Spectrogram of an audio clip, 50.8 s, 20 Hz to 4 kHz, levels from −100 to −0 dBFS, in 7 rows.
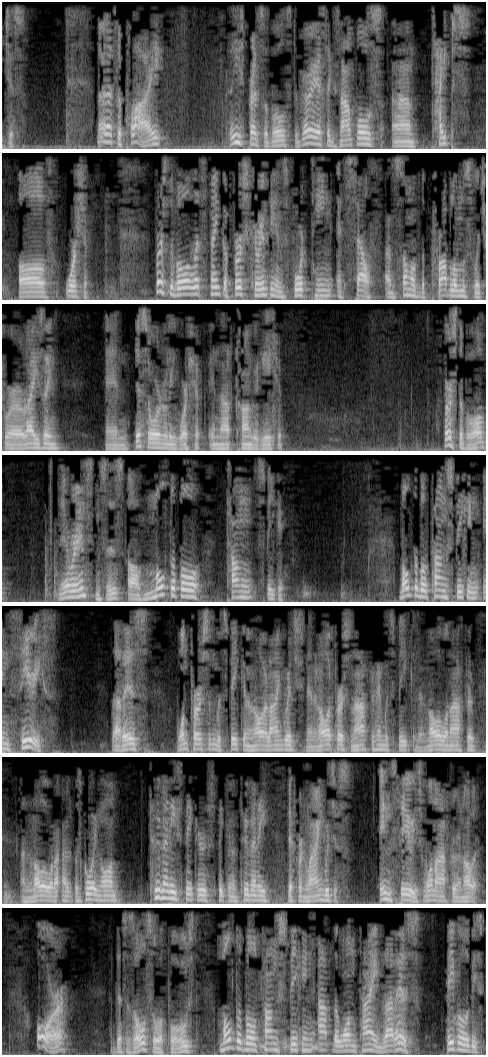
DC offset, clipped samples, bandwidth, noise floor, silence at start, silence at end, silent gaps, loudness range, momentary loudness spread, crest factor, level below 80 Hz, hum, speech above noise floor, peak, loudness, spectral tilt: under 0.1%; under 0.1%; 4 kHz; -58 dBFS; 0 s; 0.05 s; none; 4 LU; 11 LU; 20 dB; -48 dBFS; none; 36 dB; -4 dBFS; -23 LUFS; -11 dB/octave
